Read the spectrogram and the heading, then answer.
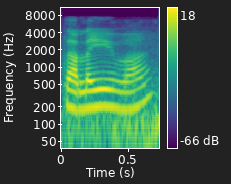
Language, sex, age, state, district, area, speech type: Telugu, female, 30-45, Andhra Pradesh, Bapatla, urban, spontaneous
